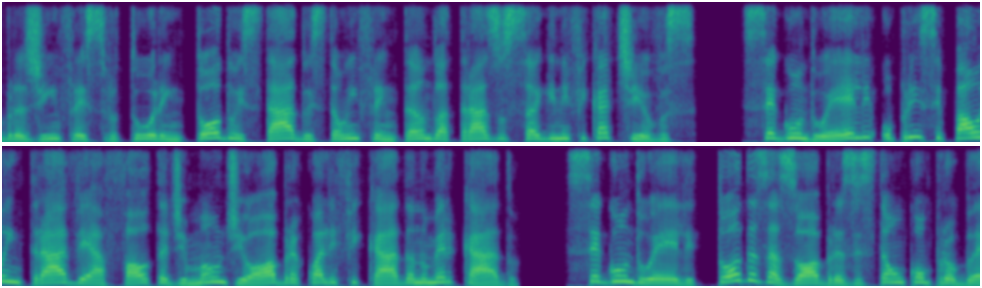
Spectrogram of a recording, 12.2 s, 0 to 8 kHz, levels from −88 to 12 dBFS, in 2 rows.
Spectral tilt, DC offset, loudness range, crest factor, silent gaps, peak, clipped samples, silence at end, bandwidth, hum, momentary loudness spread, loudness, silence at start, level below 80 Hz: -4 dB/octave; under 0.1%; 3 LU; 16 dB; 4.45-4.56 s, 9.46-9.57 s; 0 dBFS; under 0.1%; 0 s; 8 kHz; none; 7 LU; -17 LUFS; 0 s; -50 dBFS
